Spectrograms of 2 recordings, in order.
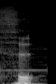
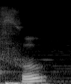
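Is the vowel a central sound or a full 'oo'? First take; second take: central; full oo. First: The vowel sits between 'oo' and 'e'. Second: The vowel is a full rounded 'oo'. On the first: The speaker calls it right. "Un peu entre le ou et le e" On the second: The speaker calls it wrong. "c'est pas fou"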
